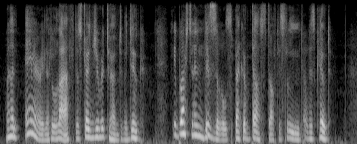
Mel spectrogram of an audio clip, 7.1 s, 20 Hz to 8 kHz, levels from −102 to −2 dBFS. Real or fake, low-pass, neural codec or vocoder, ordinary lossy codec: fake; 7.2 kHz; codec, 24 kHz, 1.5 kbps, HILCodec; Opus, 64 kbps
